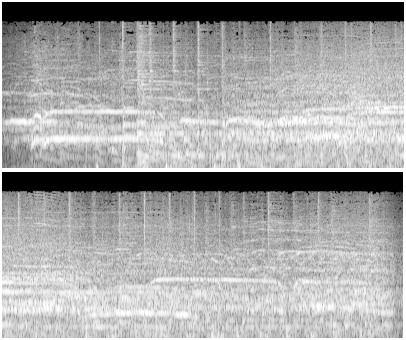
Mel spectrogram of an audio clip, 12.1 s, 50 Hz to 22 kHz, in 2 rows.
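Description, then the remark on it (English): A big outdoor crowd of about 1,500 people on the steps of a Civil War monument in downtown Indianapolis roars in the rain as Sanders comes into view, full of high-pitched screams, whoops and cheering that stay loud and dense without letting up for four straight minutes. “There were four straight minutes of screaming.”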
